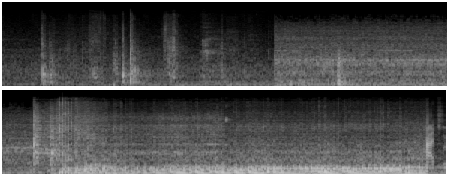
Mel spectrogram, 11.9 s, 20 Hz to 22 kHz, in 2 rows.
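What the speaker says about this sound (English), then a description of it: "the hatch probably is not gonna want to start for a second because of that E85" A hatchback running on E85 fuel is jump started. Clicks and knocks come first, then the engine cranks and catches into a loud, steady idle that continues to the end, with people talking nearby.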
